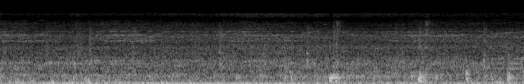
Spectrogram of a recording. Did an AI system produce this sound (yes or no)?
no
